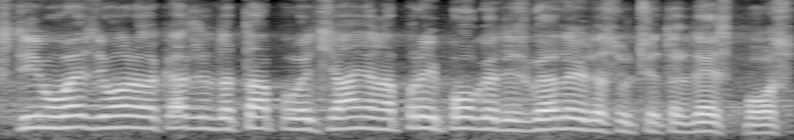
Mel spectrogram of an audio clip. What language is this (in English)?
Serbian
